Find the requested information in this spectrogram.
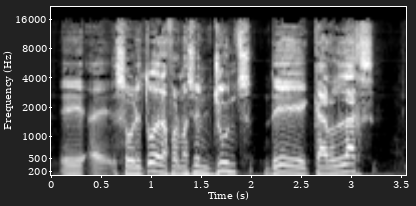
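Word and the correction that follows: Carles: Puigdemont, lo digo porque un oyente me dijo cómo se pronunciaba, Carlas Puigdemont.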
